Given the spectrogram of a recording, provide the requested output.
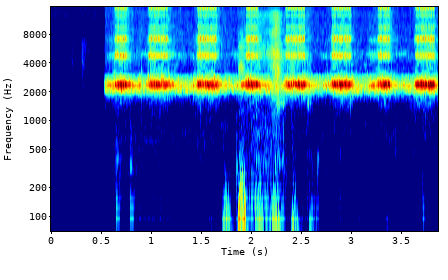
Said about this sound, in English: So, speaking of crickets, I did not hear any of those when I was in Vegas.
